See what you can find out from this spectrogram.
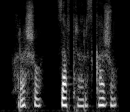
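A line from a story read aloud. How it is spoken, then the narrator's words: Quiet reply. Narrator (Russian): ответила также тихо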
